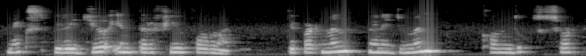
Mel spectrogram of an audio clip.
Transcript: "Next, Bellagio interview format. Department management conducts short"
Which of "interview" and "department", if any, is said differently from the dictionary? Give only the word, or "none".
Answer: interview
